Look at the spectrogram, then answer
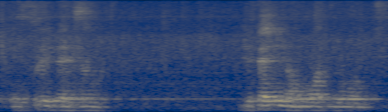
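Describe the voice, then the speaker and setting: There is noticeable background noise behind a man's voice. His pitch is medium with ordinary variation. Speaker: entrepreneur giving a conference talk. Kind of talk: conference speech on entrepreneurship.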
